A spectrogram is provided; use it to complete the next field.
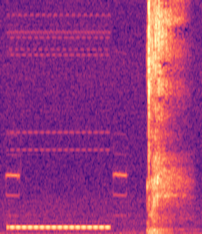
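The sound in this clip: A telephone rings unanswered on the caller's end as a single warbling, buzzing tone lasting about a second. A brief blip of the same tone follows, then a short, noisy burst.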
